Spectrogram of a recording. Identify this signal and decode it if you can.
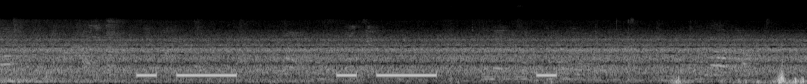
Telephone call progress tone (pulsed, as in Italy), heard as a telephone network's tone, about 420 Hz, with phone line noise and the noise of a park. Dial tone.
